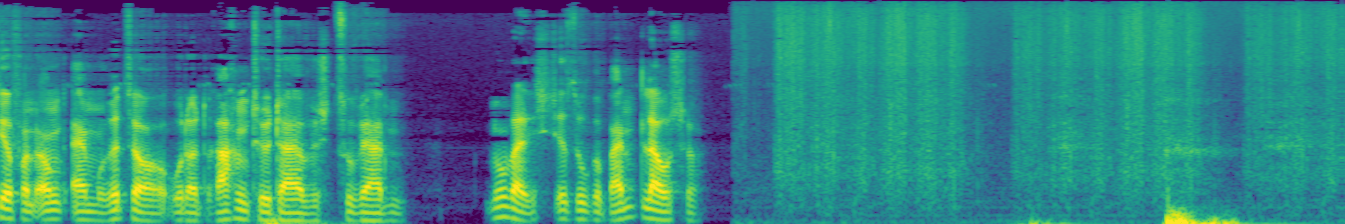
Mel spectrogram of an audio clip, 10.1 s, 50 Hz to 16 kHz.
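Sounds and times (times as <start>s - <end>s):
speech: 0.0s - 3.1s, 3.7s - 6.0s
heavy footsteps thudding: 2.0s - 2.4s, 7.6s - 9.6s
faint rustling: 5.6s - 10.0s.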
